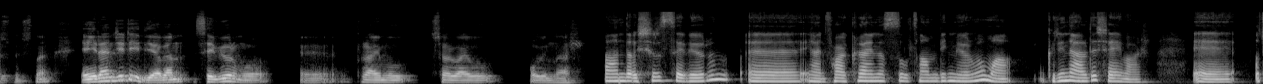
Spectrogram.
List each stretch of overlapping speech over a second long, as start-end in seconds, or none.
none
